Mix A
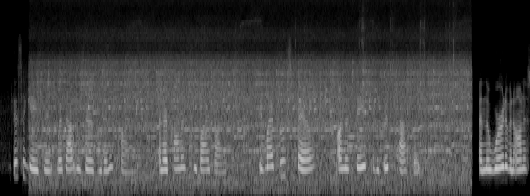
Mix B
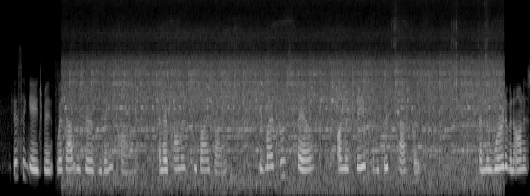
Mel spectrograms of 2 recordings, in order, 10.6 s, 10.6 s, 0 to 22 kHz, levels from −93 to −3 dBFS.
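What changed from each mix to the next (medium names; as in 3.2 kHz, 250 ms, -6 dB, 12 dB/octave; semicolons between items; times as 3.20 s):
speech: add distance through air 68 m; background: entry +0.65 s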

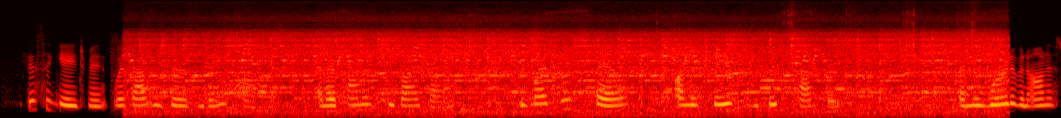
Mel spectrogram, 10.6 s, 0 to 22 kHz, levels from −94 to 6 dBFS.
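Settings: speech -3.0 dB; background +3.0 dB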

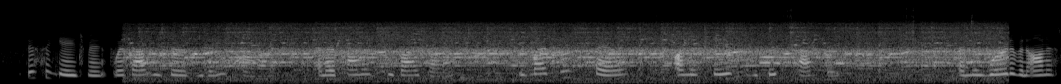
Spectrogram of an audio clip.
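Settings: master: add high-order bell 1.4 kHz +15 dB 1.2 oct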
